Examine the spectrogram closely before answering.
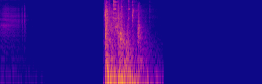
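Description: A heavy door thuds shut.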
